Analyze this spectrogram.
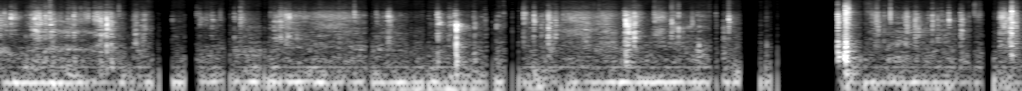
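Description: Slime being squeezed and pulled between the hands: faint, irregular sticky crackles and clicks. The sound cuts out briefly about six seconds in.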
